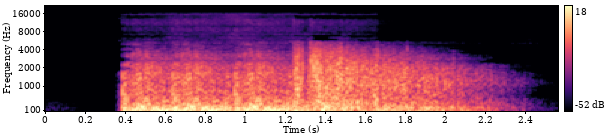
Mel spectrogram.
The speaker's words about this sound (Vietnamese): Hai quyền va chạm với nhau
